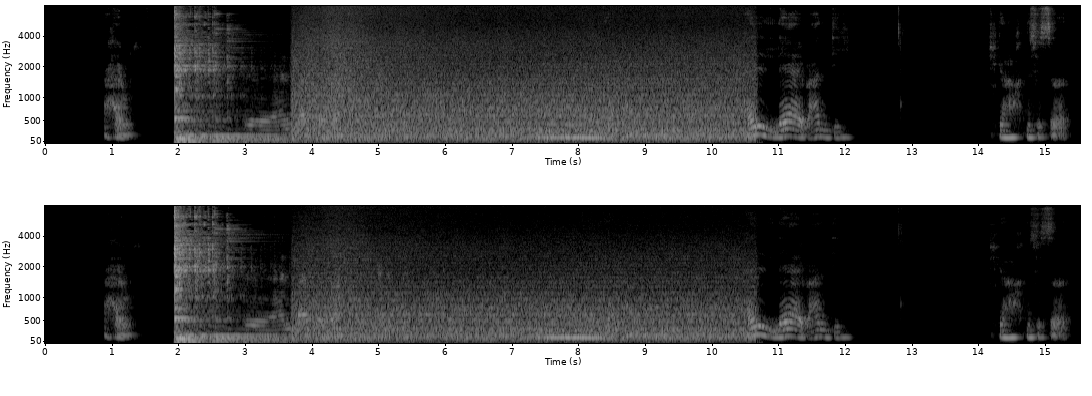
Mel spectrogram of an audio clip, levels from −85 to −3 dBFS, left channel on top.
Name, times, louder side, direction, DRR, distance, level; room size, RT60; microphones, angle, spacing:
voice 1, 0.9-1.4 7.4-8.8 10.4-12.1 14.2-15.4, left 1 dB, 65° left, 1.8 m, -48 dB
sound 1, 1.9-6.3, right 3 dB, 20° right, 0.8 m, -42 dB
voice 2, 2.9-5.6 9.5-9.9, equal, 70° right, 4.7 m, -53 dB
sound 2, 3.7-10.7, left 3 dB, 30° left, 0.5 m, -46 dB
10.5 x 5.3 x 3.0 m
head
